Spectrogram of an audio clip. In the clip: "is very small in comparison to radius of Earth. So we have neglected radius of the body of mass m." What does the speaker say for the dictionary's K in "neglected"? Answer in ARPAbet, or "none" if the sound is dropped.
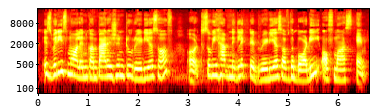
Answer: K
